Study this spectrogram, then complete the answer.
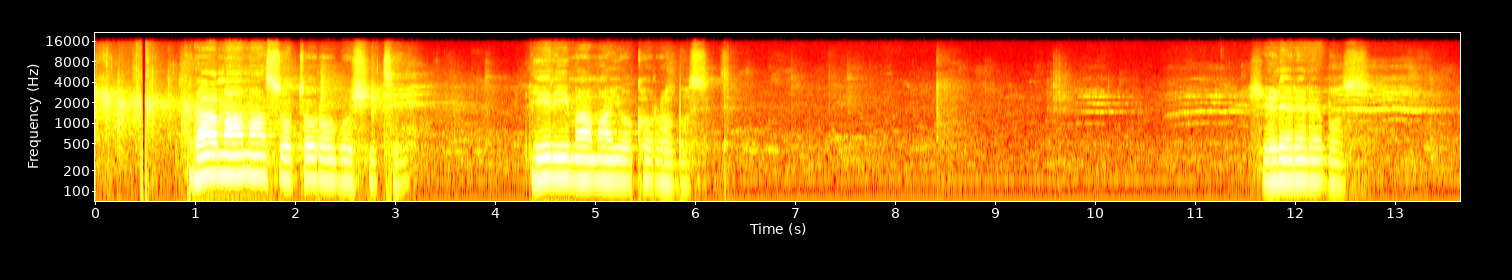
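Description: A man speaks slowly into a microphone, with long pauses.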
